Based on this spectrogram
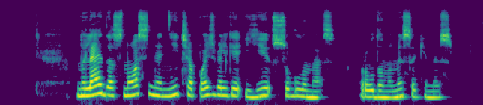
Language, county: Lithuanian, Vilnius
